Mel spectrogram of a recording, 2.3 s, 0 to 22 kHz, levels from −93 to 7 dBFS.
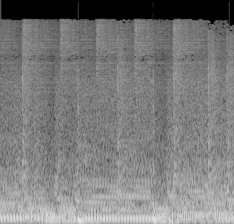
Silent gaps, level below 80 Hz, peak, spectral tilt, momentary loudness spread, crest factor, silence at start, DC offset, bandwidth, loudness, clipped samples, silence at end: none; -18 dBFS; 0 dBFS; -5.5 dB/octave; 1 LU; 10 dB; 0 s; under 0.1%; 16 kHz; -12 LUFS; under 0.1%; 0 s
